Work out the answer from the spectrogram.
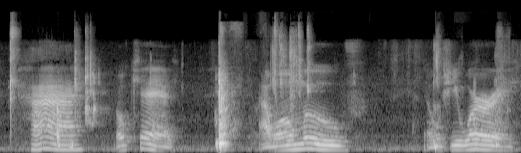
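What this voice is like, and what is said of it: Shifting syrupy Southern character voice. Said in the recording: “curiously shifting Southern accent, too. He starts out high, but then he goes low... it was syrupy... It was like all over Louisiana, North Carolina.”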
